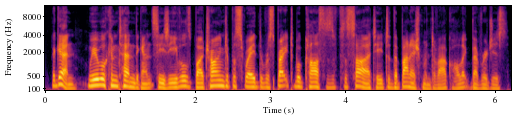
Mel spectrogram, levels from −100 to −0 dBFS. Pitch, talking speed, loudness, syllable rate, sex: 140 Hz, 210 wpm, -20 LUFS, 7.3 syllables/s, male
